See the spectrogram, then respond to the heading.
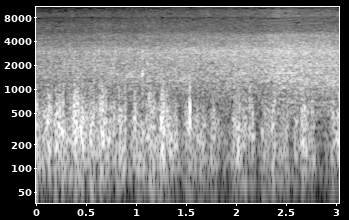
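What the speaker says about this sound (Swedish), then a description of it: "det blåser ganska mycket nu där jag befinner dig" Strong wind buffets the microphone near the water approach to Härnösand, a steady loud roaring rush with gusty surges and no voices.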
